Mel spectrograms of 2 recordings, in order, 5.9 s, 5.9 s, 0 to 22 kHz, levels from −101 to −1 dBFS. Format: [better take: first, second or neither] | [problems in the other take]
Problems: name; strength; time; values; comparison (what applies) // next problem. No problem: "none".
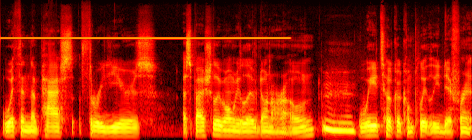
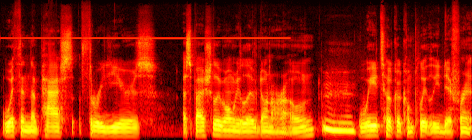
second | high-pitched whine; loud; until 3.5 s; 8 kHz, 7 dB below the speech; faint in the second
